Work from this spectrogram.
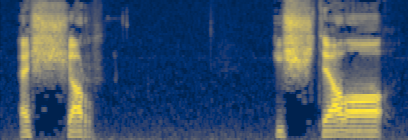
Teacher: The parts touch each other without leaving the gap. But the sheen has a gap, and that let the air slightly go.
